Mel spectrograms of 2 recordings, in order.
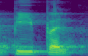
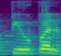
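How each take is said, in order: First: पीपल with a long ee; long ee people. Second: प्यूपल with a y glide before oo; wrong pyoople. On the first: Teacher models the correct long पीपल. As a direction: hold the ee in पीपल. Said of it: "इसको लंबा करना है आपने". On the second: Teacher shows the common wrong प्यूपल. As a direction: say प्यूपल as pyoo-pul. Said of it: "ये प्यूपल नहीं है". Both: Shown as a demonstration.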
